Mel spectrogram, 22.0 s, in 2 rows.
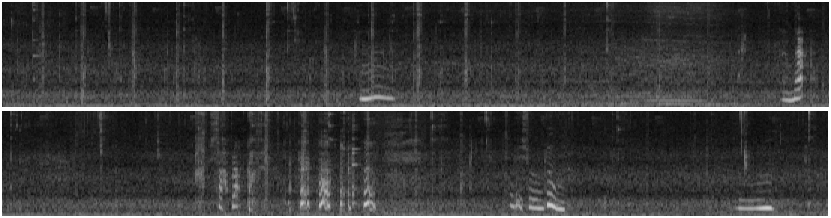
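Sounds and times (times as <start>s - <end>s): chewing noodles: 0.0s - 15.7s, 16.4s - 17.9s
low steady hum: 0.0s - 22.0s
person humming: 4.8s - 5.3s, 20.8s - 21.4s.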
